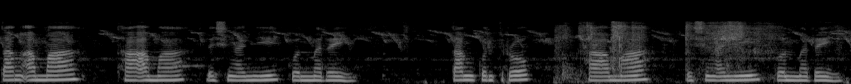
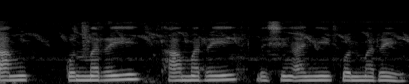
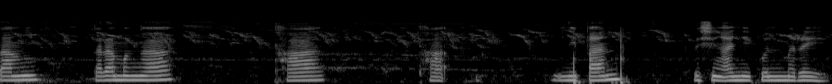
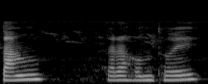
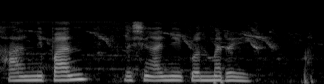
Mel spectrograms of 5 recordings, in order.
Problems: background sounds at intervals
